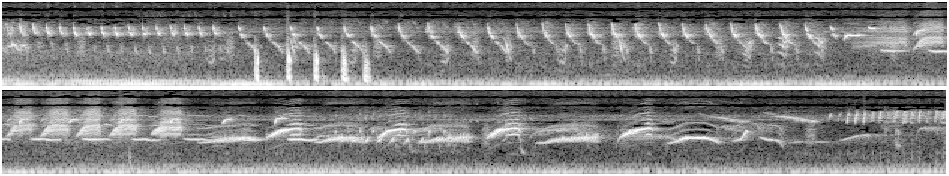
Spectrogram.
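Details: Chinese hwamei kept as a cage bird, opening with a fast run of sharp repeated notes that gives way to looping whistled phrases and bright slurred notes, sung continuously over faint background hum.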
